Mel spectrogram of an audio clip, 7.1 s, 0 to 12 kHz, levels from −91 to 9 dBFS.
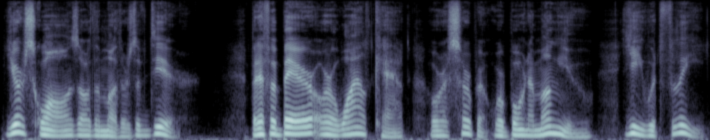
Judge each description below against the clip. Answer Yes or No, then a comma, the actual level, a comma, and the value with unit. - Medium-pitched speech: No, low, 125 Hz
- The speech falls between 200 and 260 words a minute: Yes, fast, 205 wpm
